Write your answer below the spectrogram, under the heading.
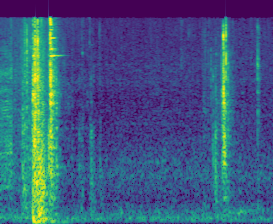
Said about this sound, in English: slams the door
